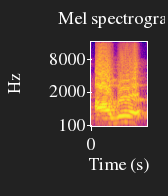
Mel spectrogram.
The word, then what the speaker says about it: hour: එකක් නැත්නම් පැයක් hour h අකුර තිබුණට එතන pronounce කරන්නේ hour a කියන sound එක එතකොට ඒක vowel sound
